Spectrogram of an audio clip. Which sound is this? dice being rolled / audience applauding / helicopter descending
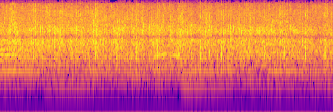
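audience applauding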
